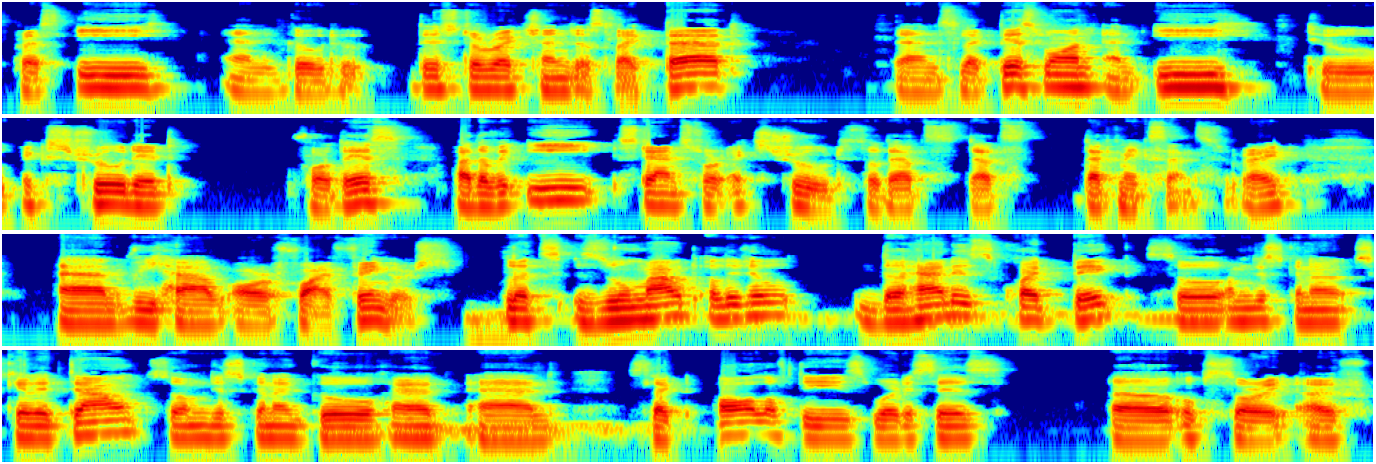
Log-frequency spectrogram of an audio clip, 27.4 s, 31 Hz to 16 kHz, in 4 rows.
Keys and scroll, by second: 4.2 e, 10.2 typing, 17.5 typing, 26.2 super+a.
